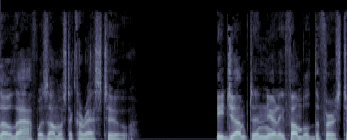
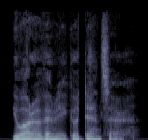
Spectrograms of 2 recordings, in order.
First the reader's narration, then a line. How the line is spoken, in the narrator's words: in that stroking voice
